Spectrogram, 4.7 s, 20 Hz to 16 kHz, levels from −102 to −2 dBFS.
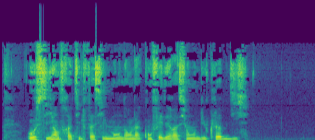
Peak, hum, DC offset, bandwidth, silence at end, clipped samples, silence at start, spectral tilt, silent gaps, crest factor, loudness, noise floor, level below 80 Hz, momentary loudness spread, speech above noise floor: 0 dBFS; none; under 0.1%; 13 kHz; 1.05 s; under 0.1%; 0.05 s; -3.5 dB/octave; none; 18 dB; -15 LUFS; -64 dBFS; -58 dBFS; 10 LU; 48 dB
